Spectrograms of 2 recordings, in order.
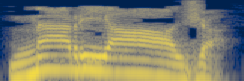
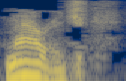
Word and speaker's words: marriage: There are, as in Old English, no silent letters in Chaucer's language. You pronounce everything. Mariage, not marriage.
